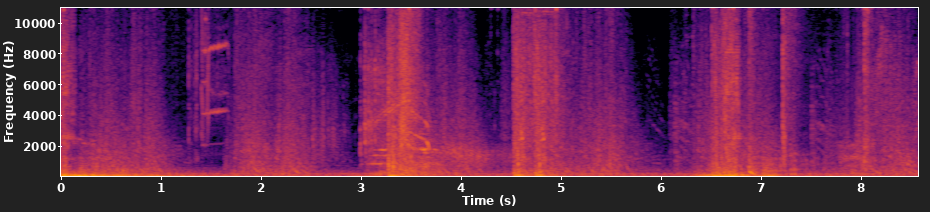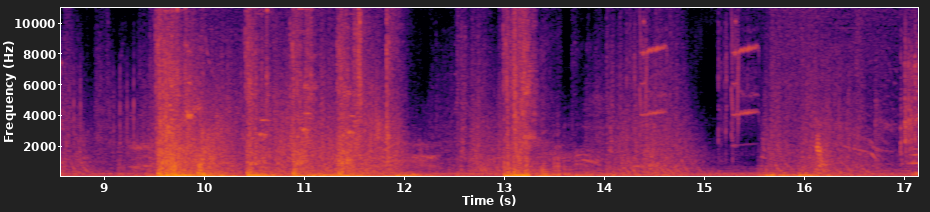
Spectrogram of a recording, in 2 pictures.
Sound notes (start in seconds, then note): 1.1 gunshots; 6.6 gunshots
